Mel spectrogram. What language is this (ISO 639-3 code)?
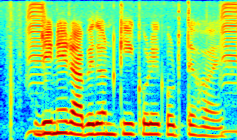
ben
